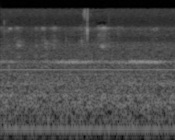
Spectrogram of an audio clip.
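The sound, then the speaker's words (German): A faint, steady chorus of crickets chirping at night, droning continuously in the background with no one speaking. “Aber heute äh, machen die Grillen live mit.”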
